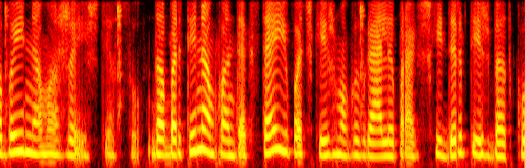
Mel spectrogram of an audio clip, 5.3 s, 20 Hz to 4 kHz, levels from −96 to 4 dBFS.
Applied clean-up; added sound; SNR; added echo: neural mask model RNNoise.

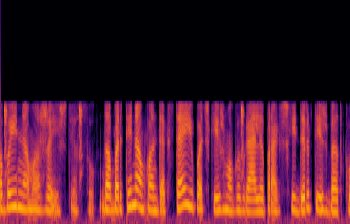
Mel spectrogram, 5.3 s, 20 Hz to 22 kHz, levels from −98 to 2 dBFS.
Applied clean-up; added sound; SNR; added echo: neural diffusion model UNIVERSE++.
